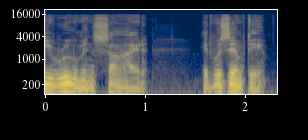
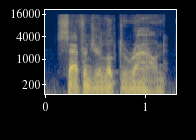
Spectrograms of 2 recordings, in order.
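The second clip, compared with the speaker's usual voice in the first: ordinary delivery, nothing marked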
